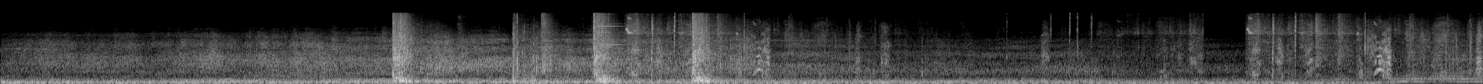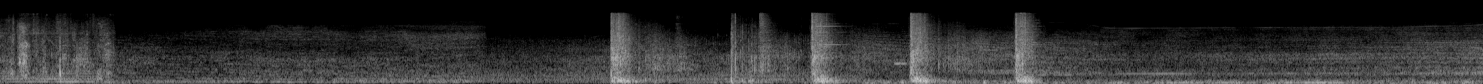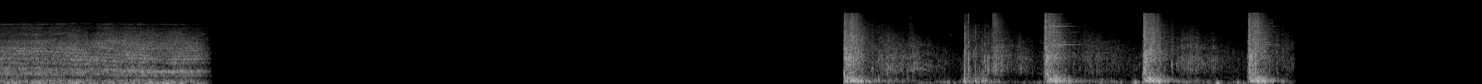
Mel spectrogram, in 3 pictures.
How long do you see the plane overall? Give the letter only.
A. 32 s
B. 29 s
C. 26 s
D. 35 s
A.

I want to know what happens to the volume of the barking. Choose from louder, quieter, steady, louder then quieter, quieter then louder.
quieter then louder.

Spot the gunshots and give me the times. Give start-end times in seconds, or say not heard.
3.9-7.5, 20.9-25.2, 38.1-42.6.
